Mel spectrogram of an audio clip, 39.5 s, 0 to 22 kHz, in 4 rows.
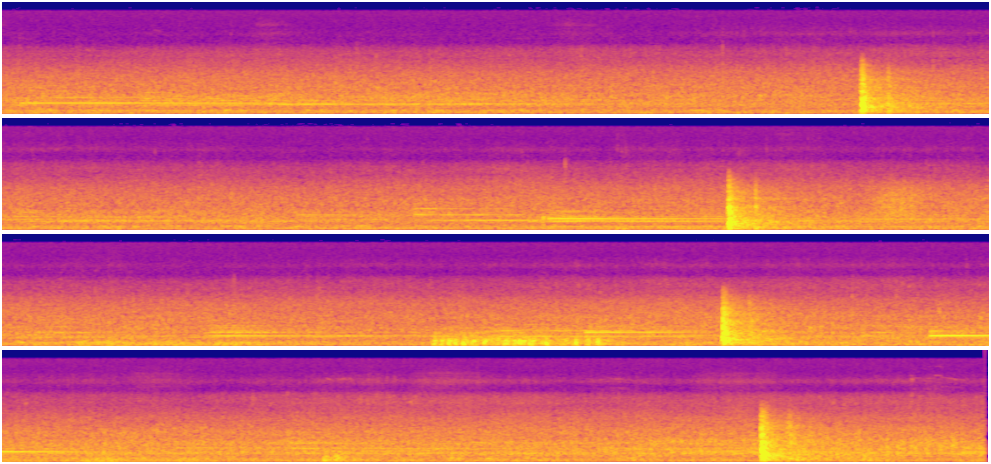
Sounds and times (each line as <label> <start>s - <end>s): traffic 0.0s - 39.4s
trains 0.0s - 39.4s
firecracker 8.5s - 10.3s
fireworks 8.6s - 10.0s
temple bells 8.9s - 38.0s
fireworks 17.1s - 19.2s
firecracker 17.1s - 20.8s
firecracker 26.8s - 28.5s
fireworks 26.9s - 28.4s
firecracker 36.8s - 39.4s
fireworks 37.0s - 39.4s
